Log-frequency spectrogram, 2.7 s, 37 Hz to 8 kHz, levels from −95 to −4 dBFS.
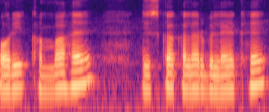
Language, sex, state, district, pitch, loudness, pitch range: Hindi, male, Delhi, New Delhi, 120 Hz, -19 LUFS, 115-130 Hz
